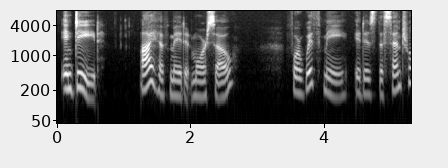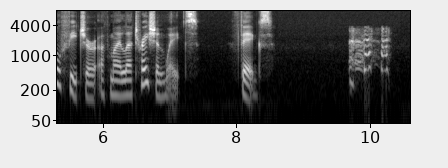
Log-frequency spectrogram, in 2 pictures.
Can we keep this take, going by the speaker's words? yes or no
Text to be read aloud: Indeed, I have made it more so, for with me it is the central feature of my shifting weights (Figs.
no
